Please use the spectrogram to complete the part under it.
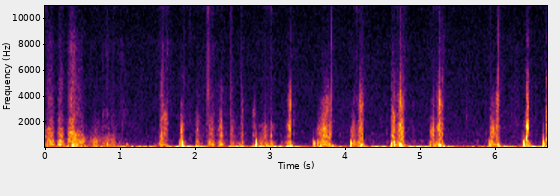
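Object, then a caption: Silicone ear of a dummy head microphone. A cotton swab rubs and scratches inside the grey silicone ear of a black dummy head microphone. The result is close, soft scraping and brushing with sharp bursts of scratching, mostly low and muffled.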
